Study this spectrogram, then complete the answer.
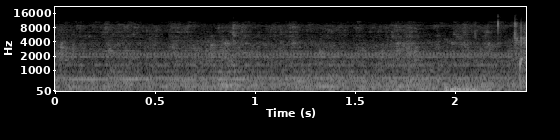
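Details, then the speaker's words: Hot water heater refilling after draining: steady rushing water through pipes, no knocking or popping; sounds like it might blow up, but it is just filling normally and is nearly full. "It sounds like it's about to blow up, but it's just filling up water."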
